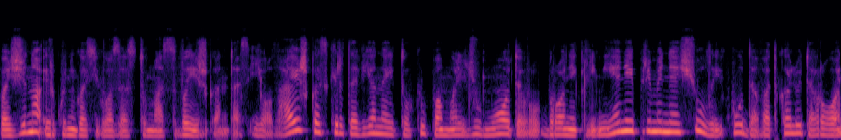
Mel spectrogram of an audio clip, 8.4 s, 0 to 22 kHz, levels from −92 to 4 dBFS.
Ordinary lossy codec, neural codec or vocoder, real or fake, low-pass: Opus, 32 kbps; none; real; 7.2 kHz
